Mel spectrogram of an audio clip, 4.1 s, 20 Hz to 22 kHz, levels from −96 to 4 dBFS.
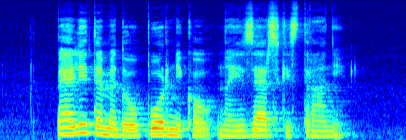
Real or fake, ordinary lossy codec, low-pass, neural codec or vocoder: real; none; none; none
